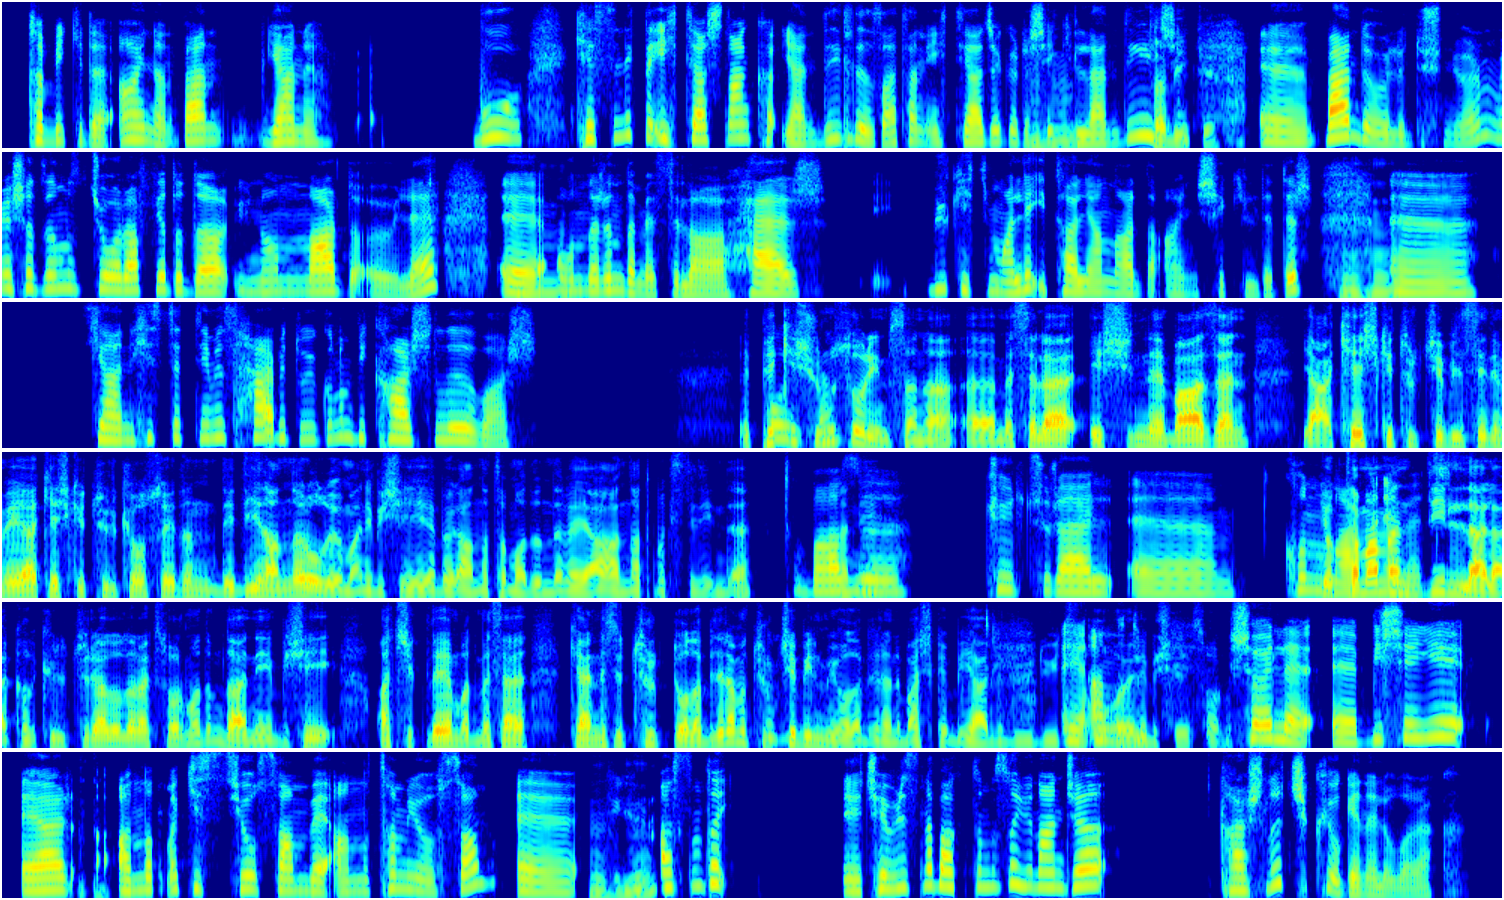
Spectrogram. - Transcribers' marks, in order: other background noise; tapping; throat clearing
- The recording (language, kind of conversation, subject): Turkish, podcast, Dil kimliğini nasıl şekillendiriyor?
